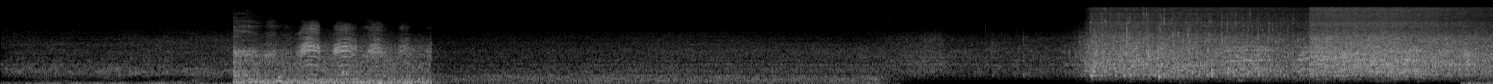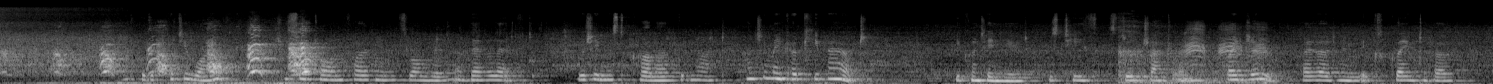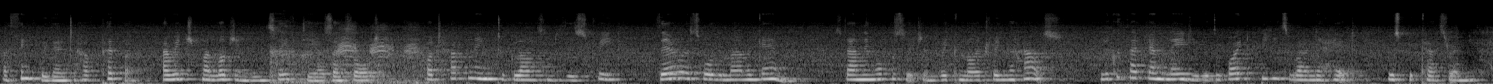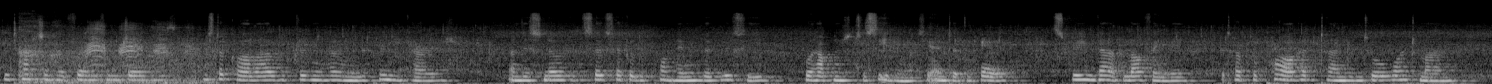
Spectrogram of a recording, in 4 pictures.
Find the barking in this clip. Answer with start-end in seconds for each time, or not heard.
11.8-18.1.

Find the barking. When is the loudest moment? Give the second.
18 s.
